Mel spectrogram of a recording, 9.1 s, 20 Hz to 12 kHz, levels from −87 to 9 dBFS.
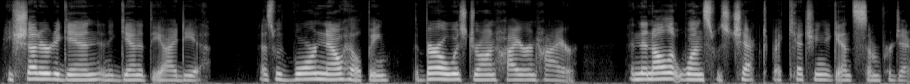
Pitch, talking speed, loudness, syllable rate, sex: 205 Hz, 210 wpm, -16 LUFS, 6.0 syllables/s, female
